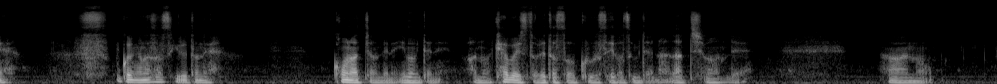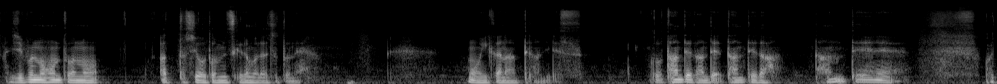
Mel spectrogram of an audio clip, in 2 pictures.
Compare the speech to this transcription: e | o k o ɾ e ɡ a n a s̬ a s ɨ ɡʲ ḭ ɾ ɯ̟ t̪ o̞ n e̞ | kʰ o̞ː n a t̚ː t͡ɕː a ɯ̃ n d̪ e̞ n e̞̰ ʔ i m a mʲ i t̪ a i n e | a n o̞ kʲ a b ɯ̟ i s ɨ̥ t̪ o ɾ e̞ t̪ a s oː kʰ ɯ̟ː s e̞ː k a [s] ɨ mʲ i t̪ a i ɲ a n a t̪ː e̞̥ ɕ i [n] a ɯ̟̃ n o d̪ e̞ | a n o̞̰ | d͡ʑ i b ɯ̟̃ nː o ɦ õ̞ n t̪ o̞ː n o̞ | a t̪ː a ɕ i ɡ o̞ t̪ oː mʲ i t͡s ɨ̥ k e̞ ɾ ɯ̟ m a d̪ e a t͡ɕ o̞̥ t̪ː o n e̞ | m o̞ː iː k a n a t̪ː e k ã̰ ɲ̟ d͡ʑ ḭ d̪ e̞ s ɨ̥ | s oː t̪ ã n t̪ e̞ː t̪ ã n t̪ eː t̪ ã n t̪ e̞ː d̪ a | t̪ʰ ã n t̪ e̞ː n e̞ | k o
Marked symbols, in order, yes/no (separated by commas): no, no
